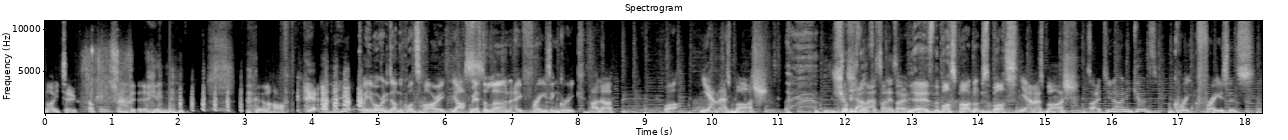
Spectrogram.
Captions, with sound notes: - 92. - Okay. [laughing] - And a half. [continues laughing] - We have already done the quad Safari. - Yes. - We have to learn a phrase in Greek. - I know. - What? - Yamas bosh. [wheezing] - Just yamas on its own. - Yeah, it is the boss part not just boss. - Yamas bosh. - Sorry, do you know any good Greek phrases?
